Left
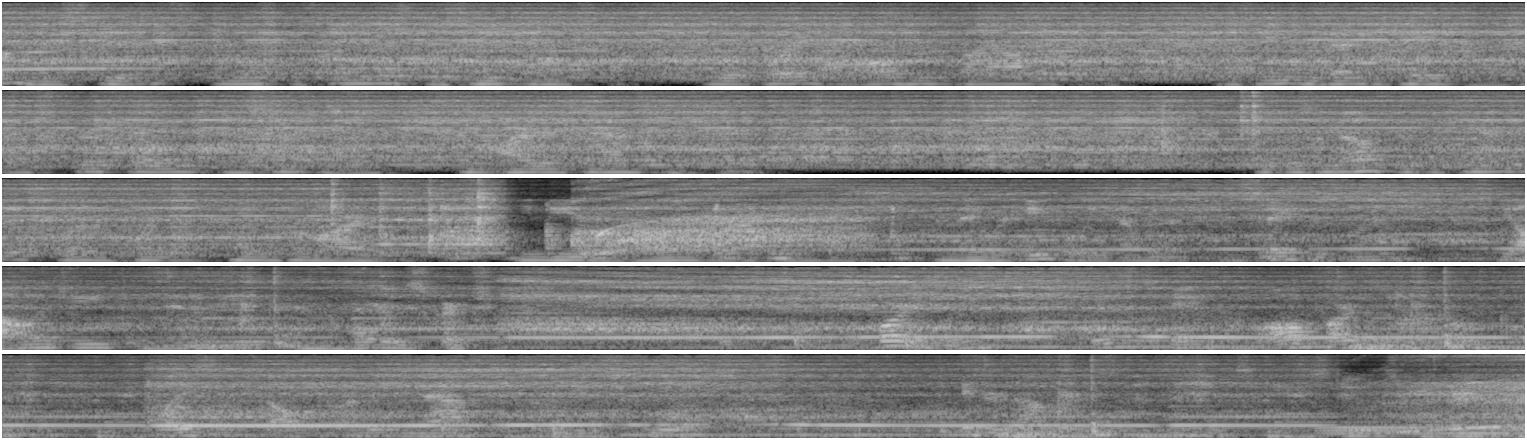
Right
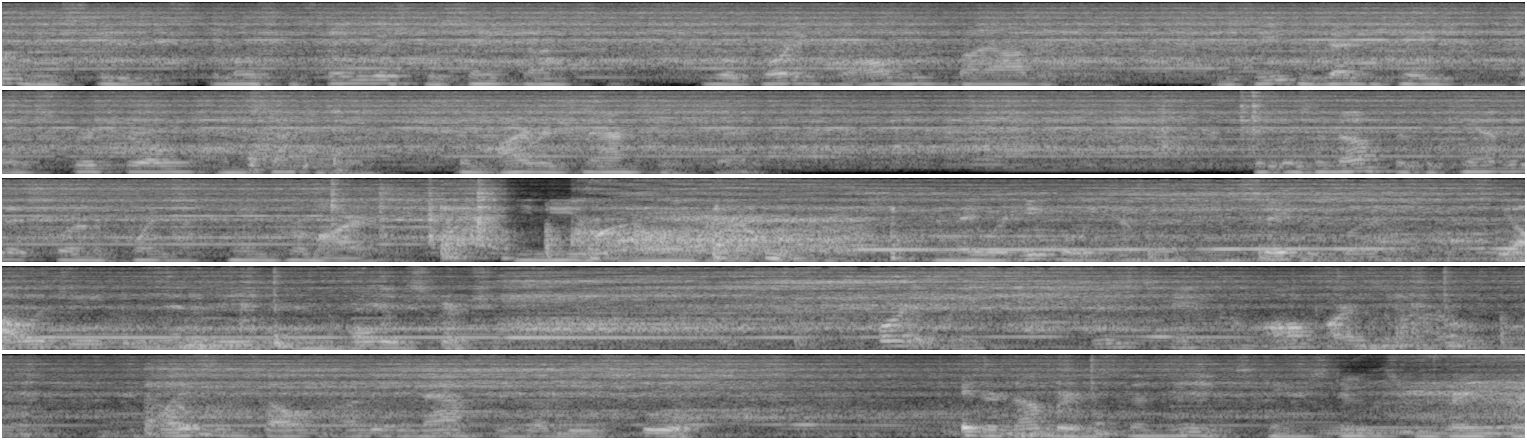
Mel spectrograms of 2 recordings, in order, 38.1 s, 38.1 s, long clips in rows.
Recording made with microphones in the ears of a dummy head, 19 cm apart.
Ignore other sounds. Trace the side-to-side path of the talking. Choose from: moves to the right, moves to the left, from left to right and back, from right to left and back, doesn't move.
from right to left and back.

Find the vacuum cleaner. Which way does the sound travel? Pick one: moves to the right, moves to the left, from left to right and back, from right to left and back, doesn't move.
from left to right and back.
